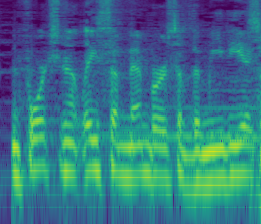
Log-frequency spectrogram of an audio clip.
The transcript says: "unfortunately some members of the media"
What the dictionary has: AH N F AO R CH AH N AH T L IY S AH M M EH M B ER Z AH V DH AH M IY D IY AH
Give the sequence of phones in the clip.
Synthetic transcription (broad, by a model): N F AO R CH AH N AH T L IY S AH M M EH M B ER Z AH V DH AH M IY D IY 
